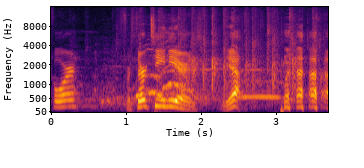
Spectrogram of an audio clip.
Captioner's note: laughs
